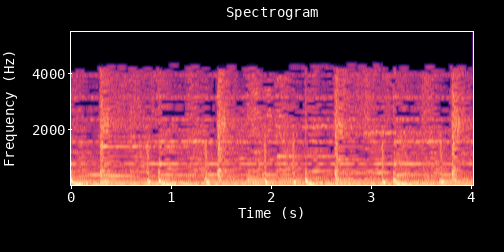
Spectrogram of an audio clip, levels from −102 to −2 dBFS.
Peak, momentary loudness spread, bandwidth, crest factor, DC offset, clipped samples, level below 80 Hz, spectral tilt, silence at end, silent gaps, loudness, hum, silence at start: 0 dBFS; 3 LU; 4.5 kHz; 14 dB; 0.3%; under 0.1%; -18 dBFS; -11 dB/octave; 0 s; none; -16 LUFS; none; 0 s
